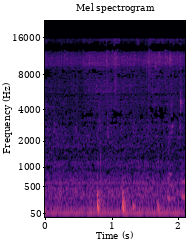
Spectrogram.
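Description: Pancake batter squeezed from a ketchup bottle onto a hot pan: faint sizzling with four short, low squelches in the second half.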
